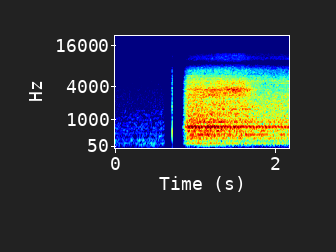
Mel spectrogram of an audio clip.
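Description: Faint room tone, broken by a short dropout and a single click under a second in, then a much louder steady hiss with a low hum: the room noise of a small workshop.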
